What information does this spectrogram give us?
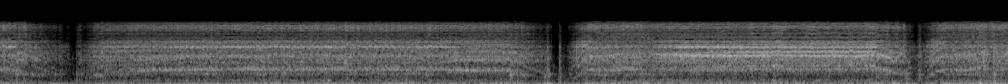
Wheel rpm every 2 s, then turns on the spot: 90, 160, 100, 200, 160.
none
